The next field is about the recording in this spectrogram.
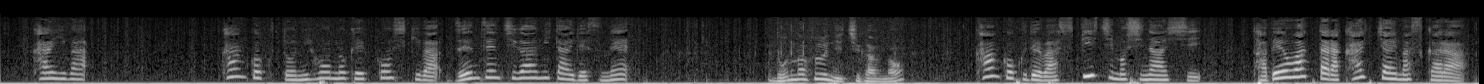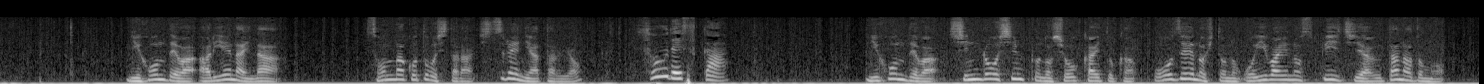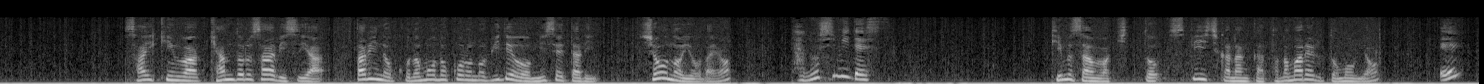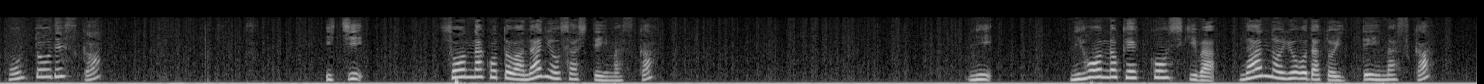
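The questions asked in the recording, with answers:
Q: そんなことは何を指していますか?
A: スピーチもしないで、食べ終わったら帰ってしまうこと

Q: 日本の結婚式は何のようだと言っていますか?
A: ショーのよう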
